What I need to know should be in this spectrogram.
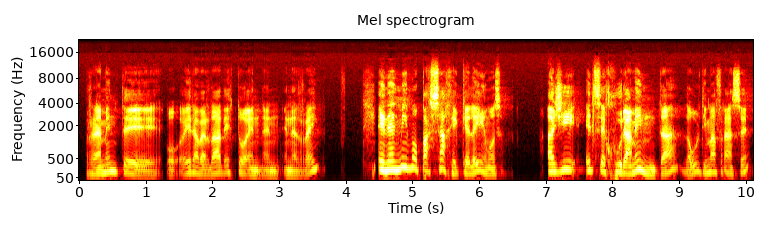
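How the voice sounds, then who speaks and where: A man's voice: fairly high pitch, fairly bright tone. A man preaching a sermon as pastor, asking rhetorical questions and often restarting his phrases.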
